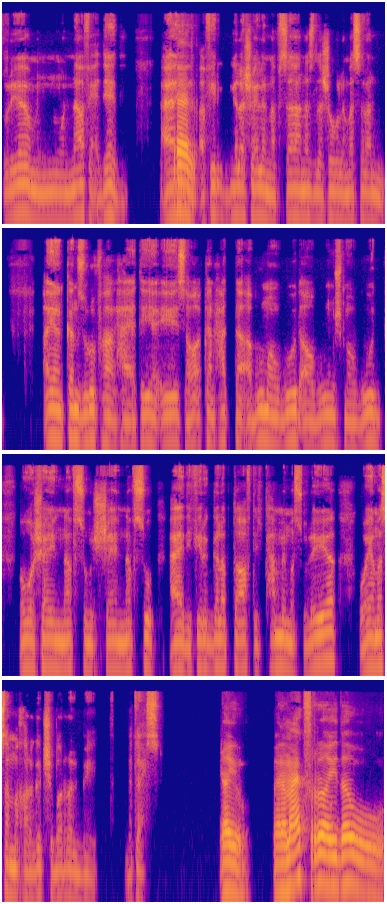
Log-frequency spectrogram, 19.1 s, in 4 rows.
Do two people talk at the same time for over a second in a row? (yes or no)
no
